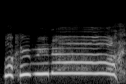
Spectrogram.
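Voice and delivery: very high, slow mocking squeak; squeaky slow taunt. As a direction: drag it out in a silly squeaky gloat.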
